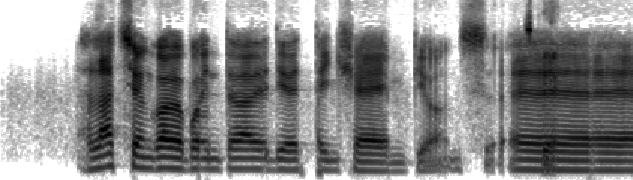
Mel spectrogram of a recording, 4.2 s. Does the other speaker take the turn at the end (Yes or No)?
No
